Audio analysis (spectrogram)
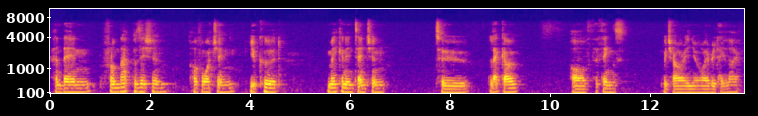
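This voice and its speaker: Low, gravelly man guiding a meditation. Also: flat delivery, darkish tone, reverberant, muffled recording. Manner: measured, with long pauses between short phrases. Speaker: meditation teacher. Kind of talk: guided meditation.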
